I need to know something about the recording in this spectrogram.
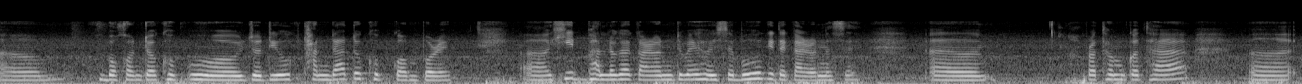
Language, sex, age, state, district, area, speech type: Assamese, female, 18-30, Assam, Sonitpur, rural, spontaneous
